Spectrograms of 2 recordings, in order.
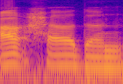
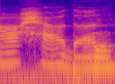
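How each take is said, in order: No difference in how they are said.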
